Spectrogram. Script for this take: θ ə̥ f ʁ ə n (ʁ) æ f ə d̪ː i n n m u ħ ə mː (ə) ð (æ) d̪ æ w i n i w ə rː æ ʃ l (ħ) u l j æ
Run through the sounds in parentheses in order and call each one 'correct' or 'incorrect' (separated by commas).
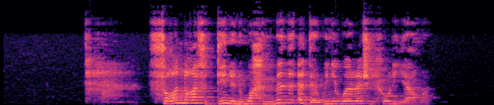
correct, correct, correct, correct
